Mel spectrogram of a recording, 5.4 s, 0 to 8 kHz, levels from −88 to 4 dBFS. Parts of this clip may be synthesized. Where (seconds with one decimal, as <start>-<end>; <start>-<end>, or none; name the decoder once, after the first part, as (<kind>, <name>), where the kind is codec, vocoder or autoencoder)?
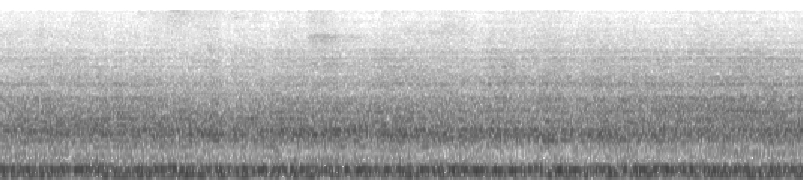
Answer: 2.9-4.3 (vocoder, BigVGAN v2)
